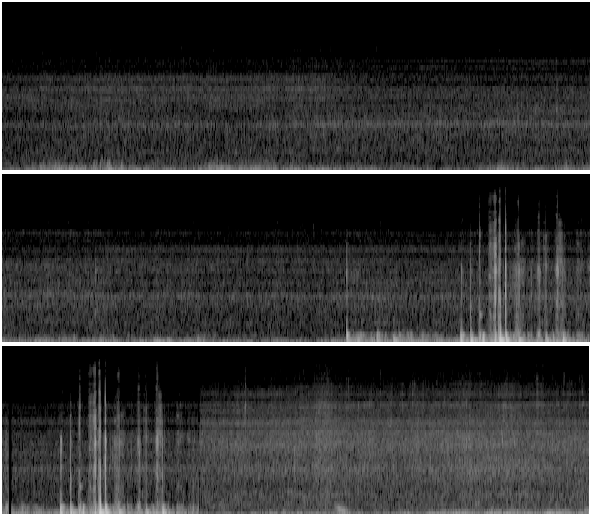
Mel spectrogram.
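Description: River water rushing faintly, growing louder near the end as the kayak moves out into a rapid. In the middle come several seconds of close knocks and low rumbling at the microphone, in two loud clusters.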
